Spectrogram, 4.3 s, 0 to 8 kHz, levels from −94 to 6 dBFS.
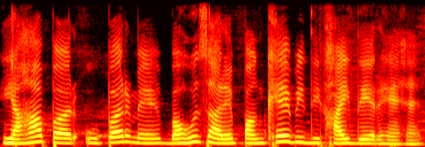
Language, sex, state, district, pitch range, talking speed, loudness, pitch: Hindi, female, Jharkhand, Palamu, 230-280 Hz, 170 wpm, -15 LUFS, 245 Hz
